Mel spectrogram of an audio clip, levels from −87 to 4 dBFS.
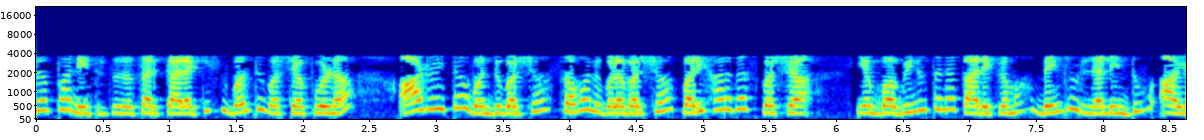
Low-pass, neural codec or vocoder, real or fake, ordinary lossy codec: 3.6 kHz; none; real; none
